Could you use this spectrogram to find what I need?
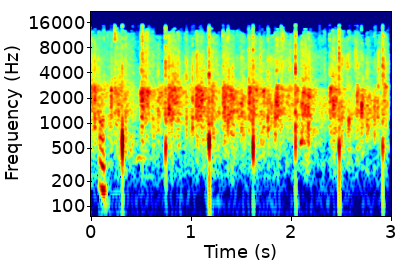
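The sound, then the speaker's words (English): An audience claps together in a dense, steady burst of applause, with a few sharper individual claps standing out from the continuous wash of hand-clapping. “One claps, everybody claps, right?”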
